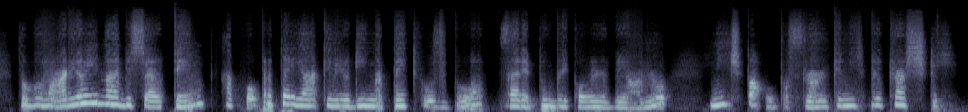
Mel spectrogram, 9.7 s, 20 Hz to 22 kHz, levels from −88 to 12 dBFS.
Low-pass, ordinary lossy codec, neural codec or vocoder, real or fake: 19.8 kHz; MP3, 96 kbps; codec, 44.1 kHz, 0.9 kbps, DAC; fake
